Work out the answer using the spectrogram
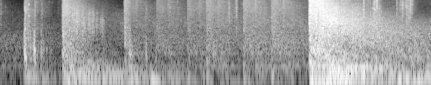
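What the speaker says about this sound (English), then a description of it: "I'm throwing a flashbang." A flashbang grenade from Counter-Strike: Global Offensive goes off amid sharp game gunfire bursts, ending in a loud, sustained broadband blast that fills the last second.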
